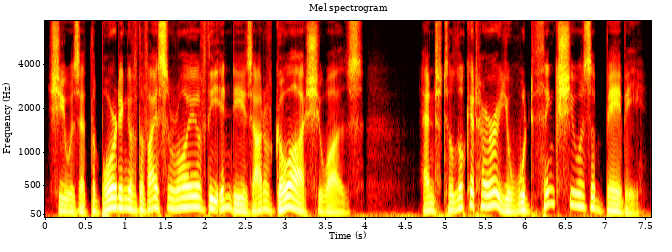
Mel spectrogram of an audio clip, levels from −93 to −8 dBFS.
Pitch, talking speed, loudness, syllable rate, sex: 120 Hz, 220 wpm, -16 LUFS, 4.9 syllables/s, male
